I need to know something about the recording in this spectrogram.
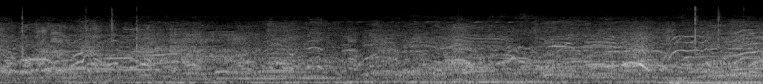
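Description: A large crowd outdoors cheers and shouts excitedly.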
